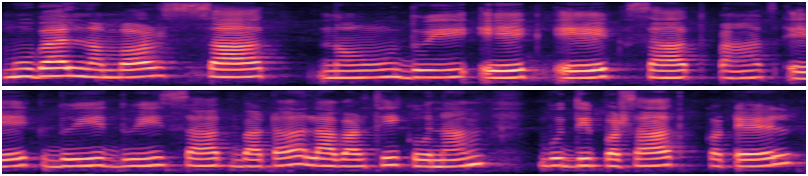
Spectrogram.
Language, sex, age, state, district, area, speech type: Nepali, female, 30-45, West Bengal, Jalpaiguri, rural, read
